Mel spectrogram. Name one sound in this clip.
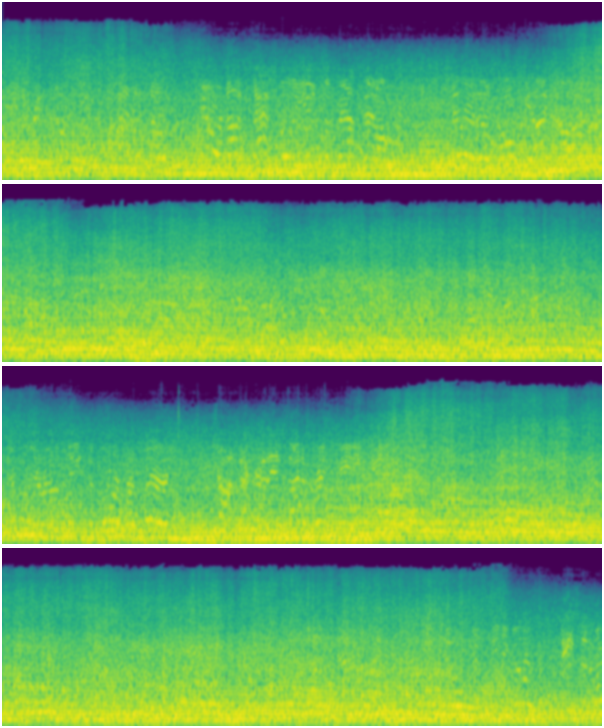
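Racing car engines roar loudly and rise and fall in pitch as the cars speed past.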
